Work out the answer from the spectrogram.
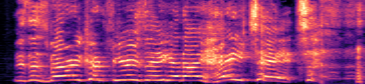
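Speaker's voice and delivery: loud yelling. Complaining in character about a confusing situation: yelling. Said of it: "Why are you yelling?".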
